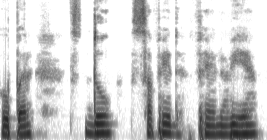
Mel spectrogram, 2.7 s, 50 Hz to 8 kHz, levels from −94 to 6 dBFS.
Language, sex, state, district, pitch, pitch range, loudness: Hindi, male, Jharkhand, Ranchi, 140 Hz, 135-150 Hz, -18 LUFS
